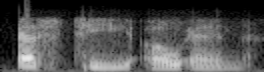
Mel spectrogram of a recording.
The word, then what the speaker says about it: Stanczyk: You call it Stanczyk? How do you The spell it? Stanczyk, it is Stonzek.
